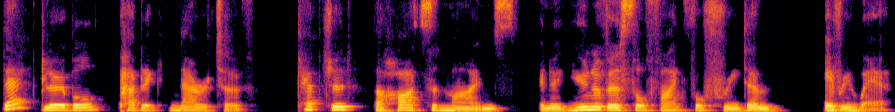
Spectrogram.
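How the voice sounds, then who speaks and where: Slow, low-pitched woman presenter with creaky voice. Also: dark tone. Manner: deliberate, emphatic, oratorical phrasing. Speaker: host and presenter. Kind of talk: scripted motivational narration.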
